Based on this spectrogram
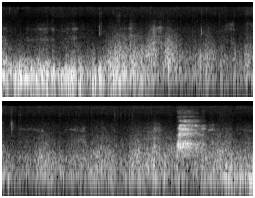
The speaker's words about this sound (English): And then you get into the wind, and the wind is like, ha ha. Fooled you. Kite flying weather.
